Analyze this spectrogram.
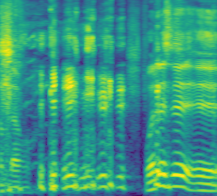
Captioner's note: laughing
